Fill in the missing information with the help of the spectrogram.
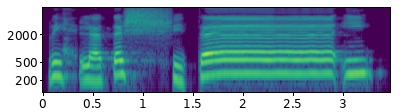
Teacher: Leburkan ya alif lam ke shinnya jadi alif lam tidak terbaca, langsung masuk ke huruf shin.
